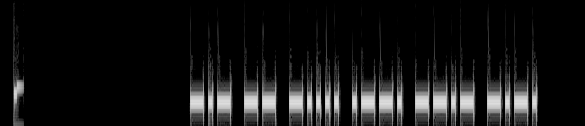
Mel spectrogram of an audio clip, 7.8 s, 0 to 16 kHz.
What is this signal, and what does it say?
Morse code, heard as a keyed tone, about 20 wpm, 700 Hz. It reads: KM6PQC
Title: USA Call Signs - 6 Characters - 20wpm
